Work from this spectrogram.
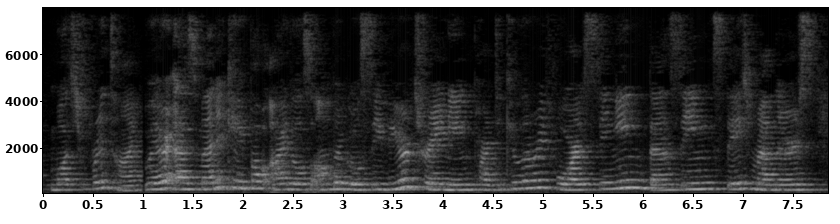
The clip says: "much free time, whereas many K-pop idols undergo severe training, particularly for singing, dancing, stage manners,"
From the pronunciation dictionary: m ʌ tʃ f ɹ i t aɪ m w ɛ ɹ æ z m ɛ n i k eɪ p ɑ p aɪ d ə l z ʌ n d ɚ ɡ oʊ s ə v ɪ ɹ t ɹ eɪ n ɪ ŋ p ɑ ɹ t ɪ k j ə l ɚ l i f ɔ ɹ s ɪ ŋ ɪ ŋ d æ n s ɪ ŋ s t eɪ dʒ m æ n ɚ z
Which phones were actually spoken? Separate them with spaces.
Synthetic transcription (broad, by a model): m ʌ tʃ f ɹ i t aɪ m w ɛ ɹ æ z m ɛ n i k eɪ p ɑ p aɪ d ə l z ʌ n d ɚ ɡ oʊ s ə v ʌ ɹ t ɹ eɪ n ɪ ŋ p ɑ ɹ t ɪ k j ə l ɚ l i f ɔ ɹ s ɪ ŋ ɪ ŋ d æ n s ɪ ŋ s t eɪ dʒ m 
